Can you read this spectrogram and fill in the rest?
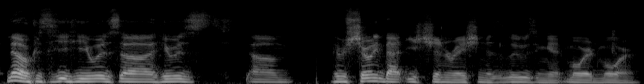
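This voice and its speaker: A man co-hosting a podcast, chatting casually and often pausing with ums as he searches for words. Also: mid-range voice, steady tone, darkish tone. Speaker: podcast co-host. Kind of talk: casual chat.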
